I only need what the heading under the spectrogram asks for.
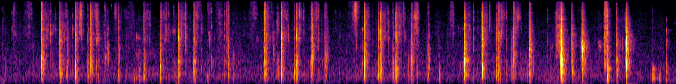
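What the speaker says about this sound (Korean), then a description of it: "마지막으로 결과 카드 뽑고" Tarot cards being shuffled and drawn for a love reading, producing a dense run of crisp papery riffles and flicks close by, with no talking.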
